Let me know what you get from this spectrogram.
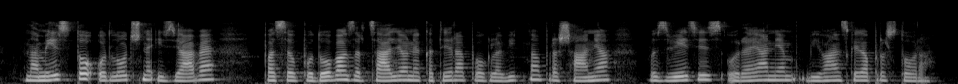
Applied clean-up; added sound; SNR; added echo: none; none; none; none.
